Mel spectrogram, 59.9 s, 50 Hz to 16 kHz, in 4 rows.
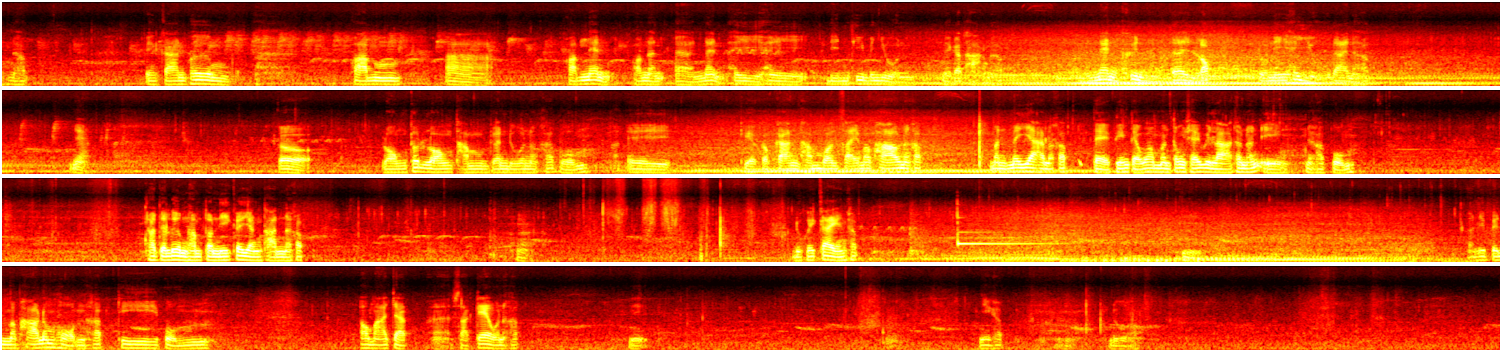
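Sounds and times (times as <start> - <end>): faint bird chirps: 0.0 - 9.8, 32.6 - 36.8, 38.4 - 41.2, 50.0 - 59.9
chime-like ring: 39.5 - 41.0.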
